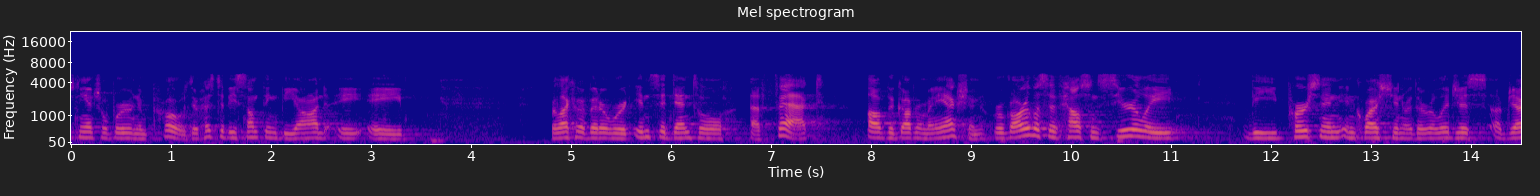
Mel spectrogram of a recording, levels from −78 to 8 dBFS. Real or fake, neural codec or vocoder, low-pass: real; none; 5.4 kHz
